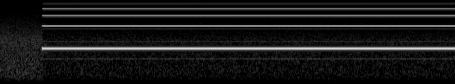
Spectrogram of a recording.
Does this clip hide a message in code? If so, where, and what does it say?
No, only a steady tone.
